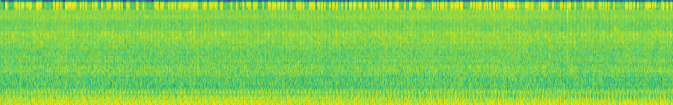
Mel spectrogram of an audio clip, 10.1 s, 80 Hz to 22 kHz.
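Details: 1972 Ford Mustang driving home, phone mounted in the dash, leak not yet fixed: even, throaty engine rumble at cruise with a loose, uneven pulsing underneath, like exhaust escaping before the muffler. Exhaust leak.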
